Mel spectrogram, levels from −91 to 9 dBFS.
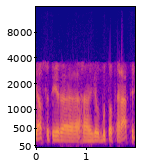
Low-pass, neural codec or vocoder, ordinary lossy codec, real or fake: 14.4 kHz; none; AAC, 48 kbps; real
